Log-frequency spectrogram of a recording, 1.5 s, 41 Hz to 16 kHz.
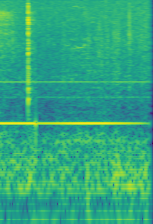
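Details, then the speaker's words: Philips BX626 tube radio, first power-up through a dim-bulb limiter, 200 mV RMS test tone into the phono input, power-tube grid capacitor replaced: a clean steady mid tone, quieter than expected, with faint hum behind it; volume pot scratchy; the audio stage passes signal. "It's a 200 millivolts RMS signal, and it's not as loud as I thought it would be."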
